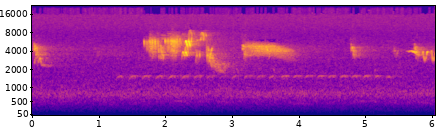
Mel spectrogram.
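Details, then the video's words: Birds singing along a nature trail as the sun rises. Loud, rapid twittering bursts and sharp slurred notes stand over a faint, evenly pulsed note repeated many times in a row, all above a constant low rushing background. "birds singing and the sun arising"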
